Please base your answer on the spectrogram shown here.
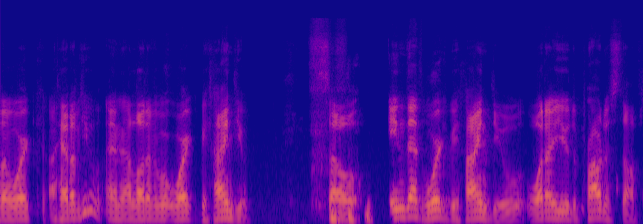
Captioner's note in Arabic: يضحك ساخرًا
